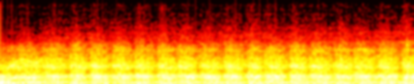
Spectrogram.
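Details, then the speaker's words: Manual car engine, owner unsure whether timing is bad or motor locked, cranking after reassembly, set so it won't fire, clutch in, to build oil pressure: strong even cranking, spins freely; normal cranking. "oh my camera's about to die but it cranks over Just Gonna Keep cranking it a little bit"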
